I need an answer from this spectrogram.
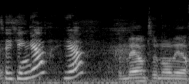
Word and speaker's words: Te Kinga: So, here we Now on board the Lagun 380 Tekkinga. That's how you pronounce it. Yes. Takinga. Tekkinga.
